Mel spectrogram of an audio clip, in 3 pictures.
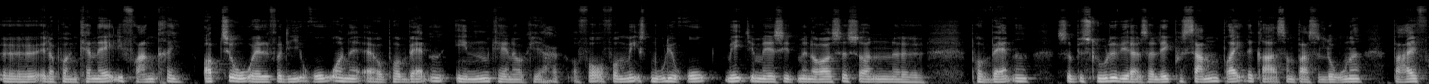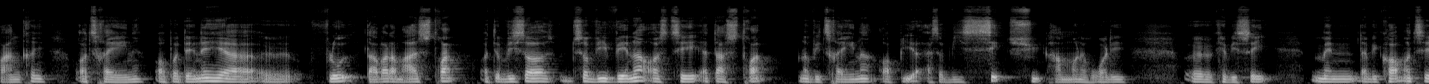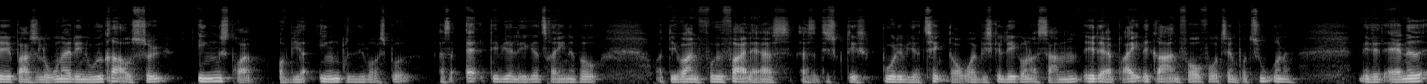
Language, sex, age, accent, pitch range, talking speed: Danish, male, 60-79, native, 115-135 Hz, 205 wpm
